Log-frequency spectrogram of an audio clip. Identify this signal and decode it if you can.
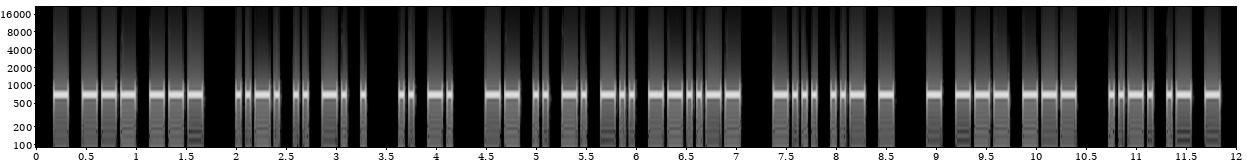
Morse code, heard as a keyed tone, about 25 wpm, 700 Hz. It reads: TOO FINE IN MIND, BUT TOO FAT
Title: Sentences from Top 1000 Words - Review Part 4 - 25wpm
